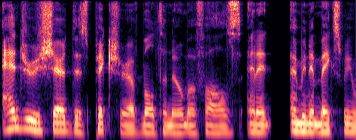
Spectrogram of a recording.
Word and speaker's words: Multnomah: It's pronounced Multnomah Falls.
